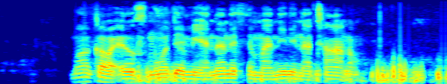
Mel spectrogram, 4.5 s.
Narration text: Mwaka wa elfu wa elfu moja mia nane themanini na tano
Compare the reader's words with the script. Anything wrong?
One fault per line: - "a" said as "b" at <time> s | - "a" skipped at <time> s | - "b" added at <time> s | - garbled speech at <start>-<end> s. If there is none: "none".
- "wa elfu" skipped at 1.6 s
